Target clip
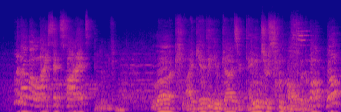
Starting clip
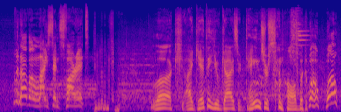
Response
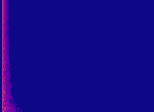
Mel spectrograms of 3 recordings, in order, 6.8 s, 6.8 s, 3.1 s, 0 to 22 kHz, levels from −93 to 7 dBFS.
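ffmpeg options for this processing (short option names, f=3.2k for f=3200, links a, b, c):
-filter_complex "[0:a]asoftclip=type=hard:threshold=-27dB,aemphasis=mode=reproduction:type=50kf[a];[1:a]atrim=start_sample=2205,atrim=end_sample=4410,asetrate=22491,aresample=44100[b];[a][b]afir=irnorm=-1:irlink=0,volume=-5dB"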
